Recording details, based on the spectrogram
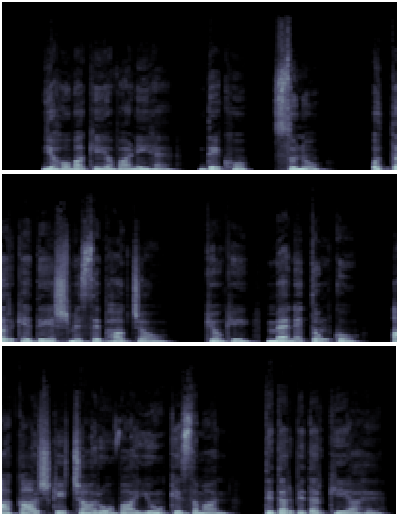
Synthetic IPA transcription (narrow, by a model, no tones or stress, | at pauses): jɐɦoːʋakiɐʋaːɽ̃iɦɛ̃ː | d̪eːkʰo | sʊno | ʊt̪ːəɾked̪eːʃmẽsebʱaːɡ̚d͡ʒaːo | kjõːkimɛ̃ːnet̪ʊmko | aːkaːʃkit͡ʃaːɾõʋaːjõkesɐmaːn | t̪ɪt̪əɾbɪt̪əɾkijaɦɛː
